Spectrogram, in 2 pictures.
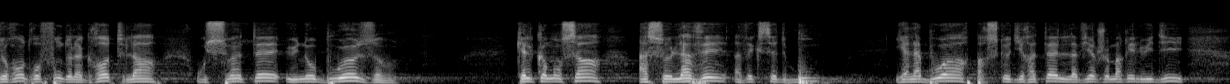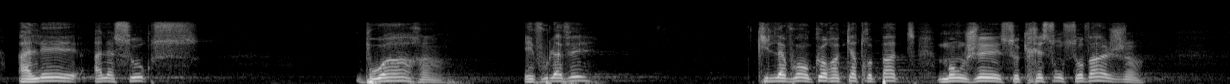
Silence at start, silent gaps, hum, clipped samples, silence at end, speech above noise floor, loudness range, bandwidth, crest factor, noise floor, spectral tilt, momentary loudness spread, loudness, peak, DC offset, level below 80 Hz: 0 s; none; none; under 0.1%; 0.85 s; 41 dB; 4 LU; 8 kHz; 22 dB; -62 dBFS; -5.5 dB/octave; 14 LU; -21 LUFS; 0 dBFS; under 0.1%; -36 dBFS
